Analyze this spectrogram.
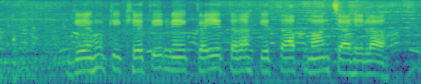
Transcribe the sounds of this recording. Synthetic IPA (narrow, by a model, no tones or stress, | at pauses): ɡeːɦũkikʰeːt̪imẽkɐit̪əɾəɦket̪aːpmaːnt͡ʃaːɦelaː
